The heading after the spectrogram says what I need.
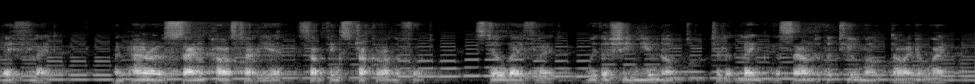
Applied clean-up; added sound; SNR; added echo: none; Wind instrument, woodwind instrument; 12 dB; reverberation time 1.8 s.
